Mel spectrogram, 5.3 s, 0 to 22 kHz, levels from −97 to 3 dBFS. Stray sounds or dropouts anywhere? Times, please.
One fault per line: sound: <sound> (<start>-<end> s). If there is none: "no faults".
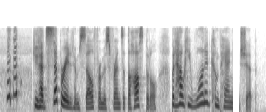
sound: laugh (0.1-0.5 s)
sound: dropout (4.7-4.8 s)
